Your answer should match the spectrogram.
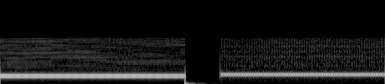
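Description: Telephone tones as a call is dialed back: a steady dial tone holds, drops out briefly, then a slightly higher steady tone resumes until the end.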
